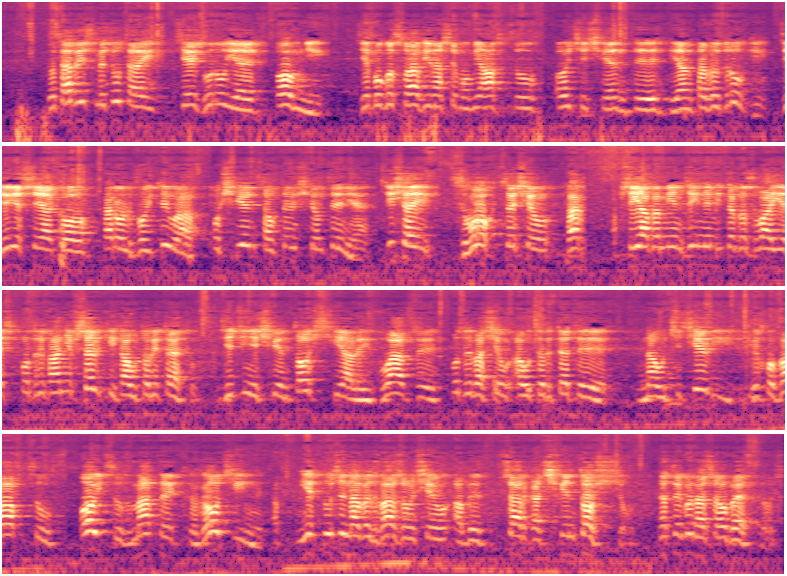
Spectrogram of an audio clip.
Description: Pod pomnikiem Papieża Polaka odbyła się wspólna modlitwa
